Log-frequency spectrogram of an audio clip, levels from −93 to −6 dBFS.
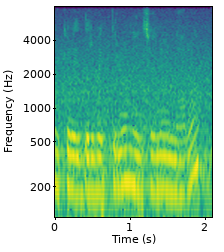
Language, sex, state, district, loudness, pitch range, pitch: Telugu, female, Telangana, Mahabubabad, -14 LUFS, 180-200 Hz, 190 Hz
